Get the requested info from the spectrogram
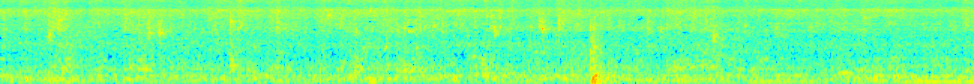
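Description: Kitchen faucet running steadily into a stainless steel sink while a plastic colander is rinsed under the stream. A single sharp knock comes about four seconds in.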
